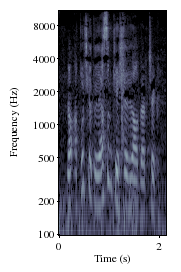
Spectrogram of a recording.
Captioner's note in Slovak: none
